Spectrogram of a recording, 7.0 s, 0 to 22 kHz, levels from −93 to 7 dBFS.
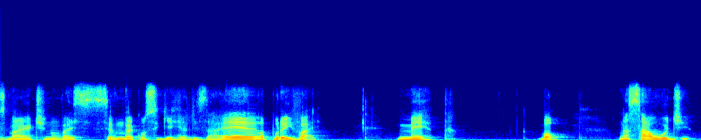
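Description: A speech clip with two packet-loss faults. The first is a short concealed packet loss at about 0.47 to 0.51 s, just before "vai você não vai". About 20 ms of audio never arrived in time. The receiver covered roughly 16 ms of it by carrying the last sound forward, then blended back into the real signal. The result is a brief smear or wobble, and a small piece of sound is lost. The second is a burst of packet loss from 2.49 to 2.57 s, between "não vai conseguir realizar" and "por aí vai". Here about 60 ms went missing in a row. The receiver extended the preceding sound for about 59 ms while fading it down. That is heard as a short held buzz or dying hiss, and then the speech jumps ahead with that part missing. Both gaps sit on an Opus call path whose audio stops near 8 kHz.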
